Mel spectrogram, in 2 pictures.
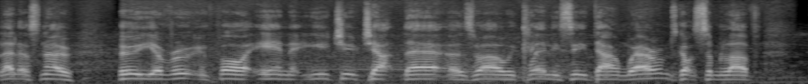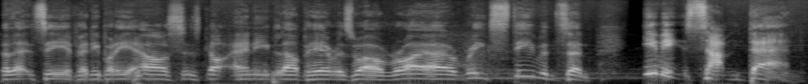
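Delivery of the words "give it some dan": playful voice, in character. Reading out a viewer's chat comment in an impression of them. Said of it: "That was my best impression of you".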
